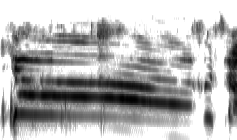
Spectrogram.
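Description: A long, drawn-out vocal sound from a person, held for almost two seconds, high-pitched and slowly falling in pitch.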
